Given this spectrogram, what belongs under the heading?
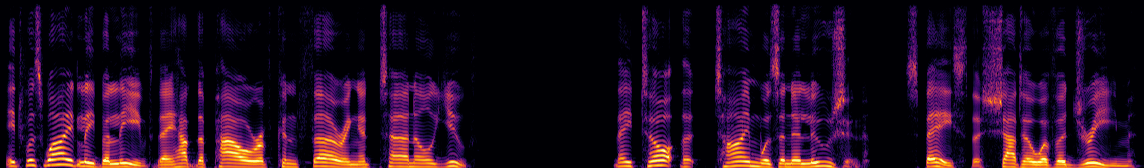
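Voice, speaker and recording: A man voicing a grim, intense space-travelling husband in an audiobook, lecturing gravely and earnestly with drama. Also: fairly high pitch, animated, takes it slowly, dry recording, studio quality, pitched above the performer's own voice. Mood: grave, explaining.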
